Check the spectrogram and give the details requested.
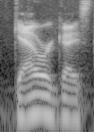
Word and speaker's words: Gourgeist: Gourgeist, like gourd. Oh, Gourgeist. Yeah. Not Gour, Gourgeist.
